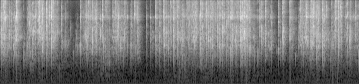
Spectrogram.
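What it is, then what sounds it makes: Blister pack of capsules. An orange plastic and foil blister card of capsules, foil side shown, is held in both hands as fingertips press it, making the capsules rattle inside. A steady, bright, dense crackle of tiny clicks and crinkles runs throughout, with short dips in loudness.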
